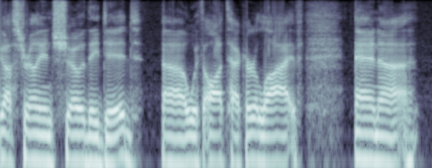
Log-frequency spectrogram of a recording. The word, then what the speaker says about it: Autechre: promoting a big Australian show they did with Autechre live.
